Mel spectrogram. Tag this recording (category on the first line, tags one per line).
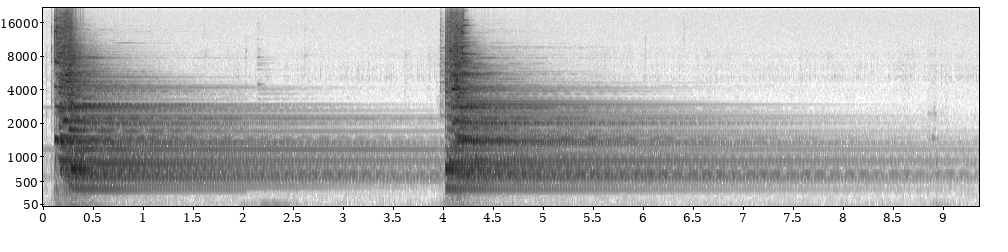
Music > Solo instrument
Blue-Snowball
quick
lap-harp
up
gliss
Blue-brand
down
